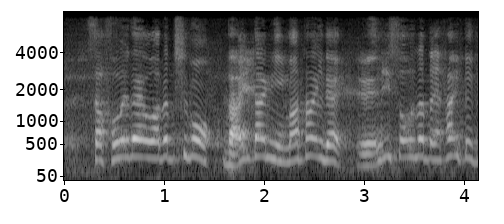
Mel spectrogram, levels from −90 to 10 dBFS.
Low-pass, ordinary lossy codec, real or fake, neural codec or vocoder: 7.2 kHz; none; fake; codec, 16 kHz, 0.8 kbps, ZipCodec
